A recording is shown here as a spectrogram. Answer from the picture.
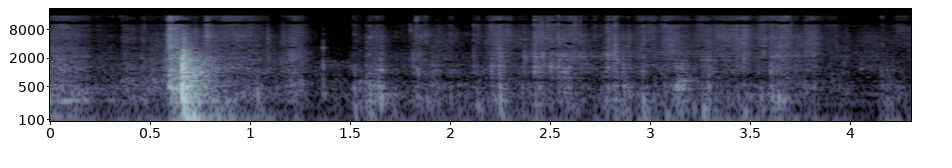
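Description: Packaging rustling and crinkling as a portable monitor in its thin protective sleeve is lifted out of its foam box tray, with one louder, sharp rustle just under a second in and softer scattered rustles after.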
